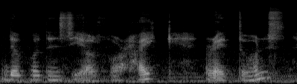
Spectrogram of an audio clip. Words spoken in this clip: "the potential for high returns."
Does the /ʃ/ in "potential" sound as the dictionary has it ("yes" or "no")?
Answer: no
